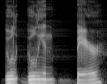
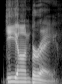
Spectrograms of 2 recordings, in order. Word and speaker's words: Guillain-Barré: I'm going to mispronounce it. Guillain-Barré. Oh, thank you, Dr. Michaels. One more time. Guillain-Barré.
